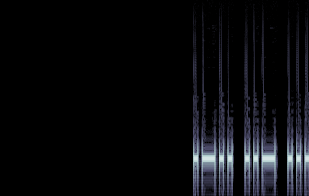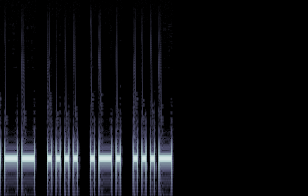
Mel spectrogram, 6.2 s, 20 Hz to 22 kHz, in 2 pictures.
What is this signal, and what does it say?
Morse code, heard as a keyed tone, about 28 wpm, 700 Hz. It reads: LU3HRV
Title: DXCC-100 Call Signs - 6 Characters - Repeated 3x - 28wpm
